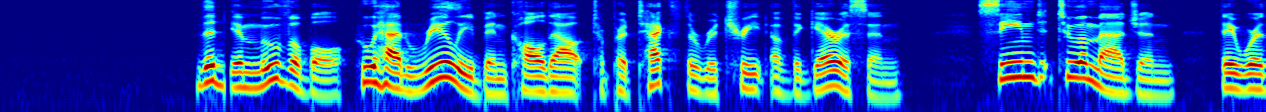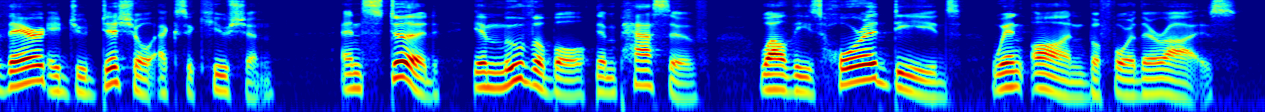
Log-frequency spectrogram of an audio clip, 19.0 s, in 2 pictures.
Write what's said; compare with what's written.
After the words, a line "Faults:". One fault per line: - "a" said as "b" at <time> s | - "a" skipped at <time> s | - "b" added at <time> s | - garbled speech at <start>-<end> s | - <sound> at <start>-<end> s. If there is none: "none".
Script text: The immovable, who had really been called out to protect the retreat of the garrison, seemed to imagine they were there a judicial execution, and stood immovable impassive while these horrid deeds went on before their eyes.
The immovable, who had really been called out to protect the retreat of the garrison, seemed to imagine they were there a judicial execution, and stood immovable impassive while these horrid deeds went on before their eyes.
Faults:
none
